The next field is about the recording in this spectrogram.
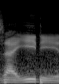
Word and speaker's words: Zaidi: Farhan, I think it's Zaidi is how you pronounce his last name.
